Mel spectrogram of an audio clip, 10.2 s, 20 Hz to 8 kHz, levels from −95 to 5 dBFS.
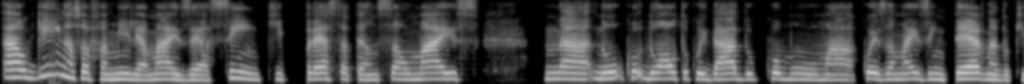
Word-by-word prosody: alguém 270 +7 +3
na 295 -6 +2
sua 230 -1 +1
família 195 -2 0
mais 195 -2 0
é 185 -1 +1
assim? 205 +3 -3
Que 200 -3 -9 0.2
presta 210 0 +1
atenção 195 +1 -4
mais 210 0 +1 0.6
na 215 -1 +2
no 225 0 +1
cui 240 +2 -1
no 220 0 0
autocuidado 205 -2 0
como 205 -2 -1 0.2
uma 185 -2 -4
coisa 205 -3 +1
mais 205 0 -2
interna 205 0 +4
do 175 -1 -6
que 185 - -10
205 Hz, 135 wpm, -24 LUFS, 195-215 Hz, 0.6 s, interna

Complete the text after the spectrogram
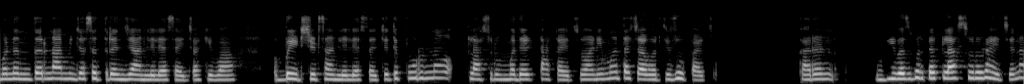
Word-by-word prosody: मग 245 - +2
नंतर 255 +1 +2
ना, 265 0 +2
आम्ही 260 -1 0
ज्या 265 +1 +1
सतरंजी 245 -3 +2
आणलेल्या 215 -2 +2
असायच्या 215 0 -4
किंवा 215 -1 -2 0.5
बेडशीट्स 245 -1 +2
आणलेले 220 -2 +1
असायचे 215 +1 -3
ते 275 - +1
पूर्ण 290 +1 -1 0.2
क्लासरूममध्ये 235 -2 -1
टाकायचो 220 -3 -4
आणि 230 +1 -2
मग 275 +4 -2
त्याच्यावरती 235 -5 +1
झोपायचो, 215 -7 -1 0.8
कारण 240 +1 -1 0.5
दिवसभर 255 +5 +4
तर 280 - +7
क्लास 280 0 +4
सुरू 285 -1 +3
राहायचे 245 -6 +1
ना. 305 +5 -3
240 Hz, 160 wpm, -24 LUFS, 220-265 Hz, 0.8 s, तर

